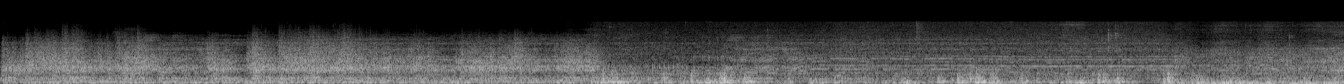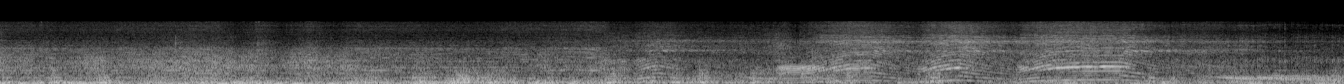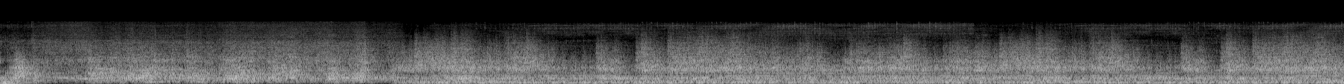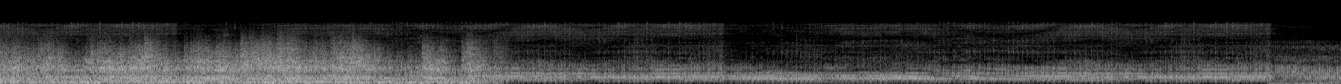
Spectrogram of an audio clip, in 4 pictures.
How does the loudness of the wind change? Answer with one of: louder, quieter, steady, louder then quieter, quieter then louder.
quieter then louder.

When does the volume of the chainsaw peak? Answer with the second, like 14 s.
24 s.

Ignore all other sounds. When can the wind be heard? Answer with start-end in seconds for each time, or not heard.
0.0-45.4.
